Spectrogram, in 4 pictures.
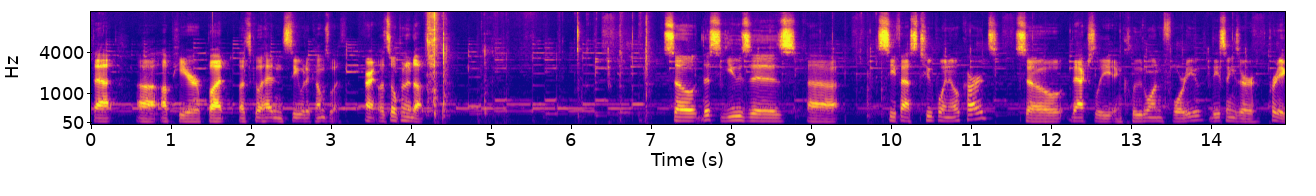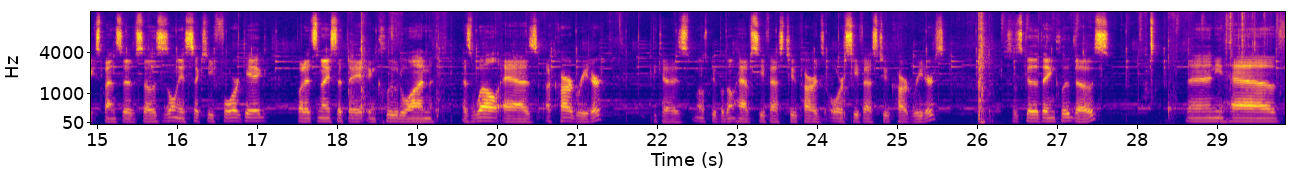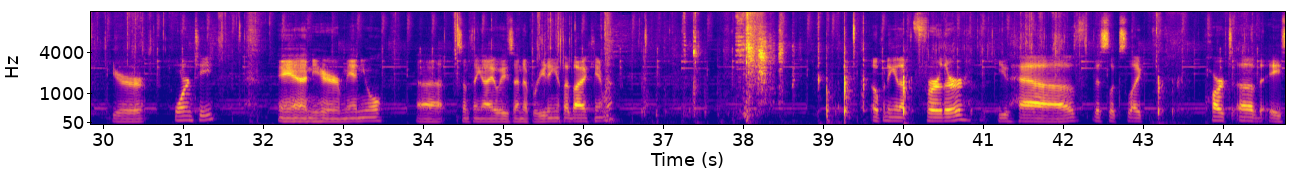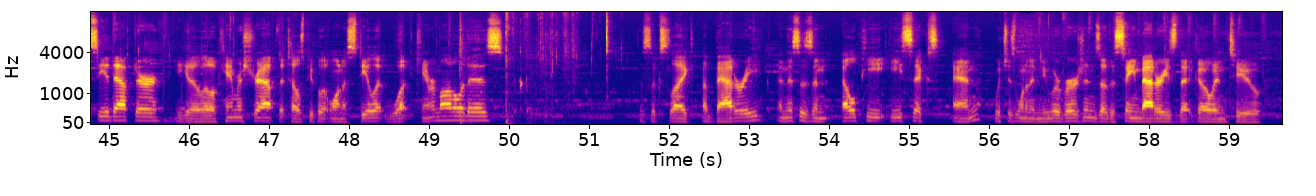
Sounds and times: Speech: 0.0 - 4.2, 32.2 - 36.4, 39.6 - 43.0, 43.8 - 50.0, 51.6 - 59.4
Music: 0.0 - 59.6.

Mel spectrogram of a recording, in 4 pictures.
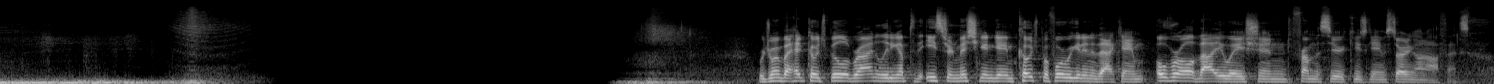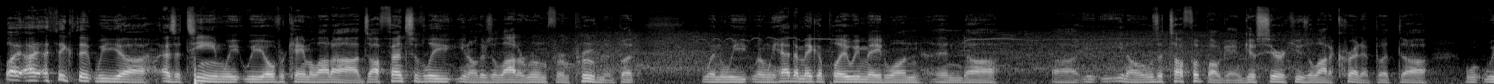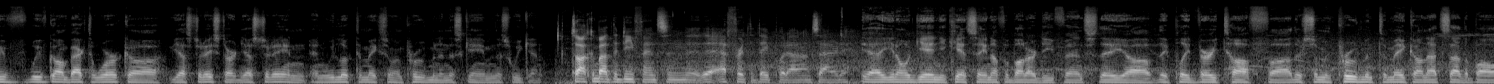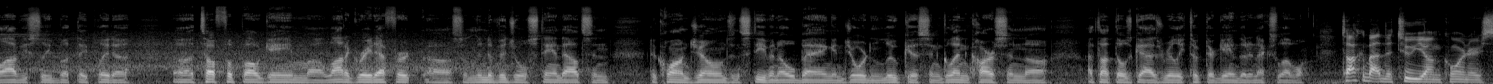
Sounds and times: Speech: 7.6 - 21.4, 22.0 - 59.7.

